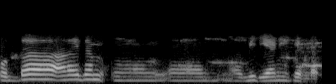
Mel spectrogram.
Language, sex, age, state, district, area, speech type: Malayalam, female, 60+, Kerala, Idukki, rural, conversation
